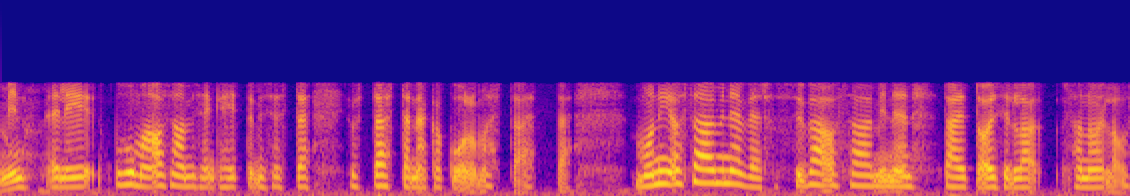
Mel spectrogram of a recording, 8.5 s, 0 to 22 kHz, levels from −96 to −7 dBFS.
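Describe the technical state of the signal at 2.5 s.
At 2.5 s you're hearing the Bluetooth CVSD headset codec, present the whole way through. Its one-bit-per-sample coding, which fits a 64 kbps stream, cuts everything above 3.8 kHz and leaves plainly audible grainy distortion on the speech.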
